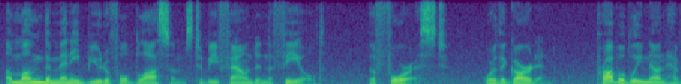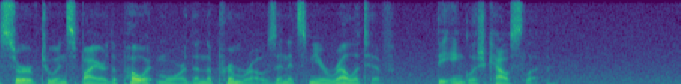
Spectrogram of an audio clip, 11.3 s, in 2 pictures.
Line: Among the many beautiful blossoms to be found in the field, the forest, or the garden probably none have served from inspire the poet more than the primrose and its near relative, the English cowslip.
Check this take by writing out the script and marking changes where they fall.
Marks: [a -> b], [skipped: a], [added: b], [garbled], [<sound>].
Among the many beautiful blossoms to be found in the field, the forest, or the garden probably none have served [from -> to] inspire the poet more than the primrose and its near relative, the English cowslip.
